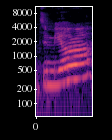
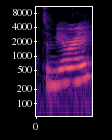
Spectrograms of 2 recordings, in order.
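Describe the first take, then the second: First: "Demura" ending in an unstressed "-ra", questioning rise; tentative "Demura", de-MYOOR-uh, rising; unsure pronunciation. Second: "Demure" with an "-ay" ending, questioning rise; tentative "Demure", last sound like "ray"; unsure pronunciation. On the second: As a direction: try "Demure" as de-MYOOR-ay, pitched up as a question. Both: Shown as a demonstration. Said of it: "not sure how you pronounce".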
